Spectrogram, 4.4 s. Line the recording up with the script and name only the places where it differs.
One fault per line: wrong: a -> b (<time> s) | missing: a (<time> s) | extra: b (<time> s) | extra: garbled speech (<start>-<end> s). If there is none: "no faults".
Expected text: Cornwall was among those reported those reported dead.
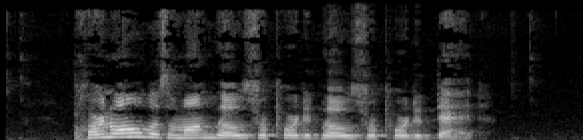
no faults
